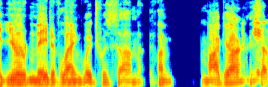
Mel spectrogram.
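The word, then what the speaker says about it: Magyar: I think your native language was um Magar. Is that right? Yeah. Majar.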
